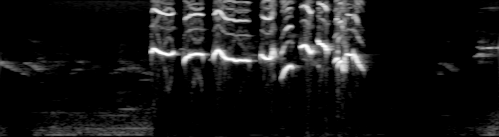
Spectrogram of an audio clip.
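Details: Loud ngeplong-style Oriental magpie-robin song with ngekek notes, used to lure a silent bird into song: about nine clear whistles in two seconds, some slurred down and some up, after soft thin notes and a low background rumble.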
